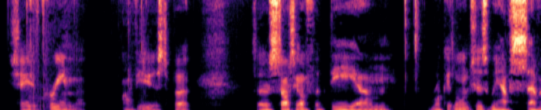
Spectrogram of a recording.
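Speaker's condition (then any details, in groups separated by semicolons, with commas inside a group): No condition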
